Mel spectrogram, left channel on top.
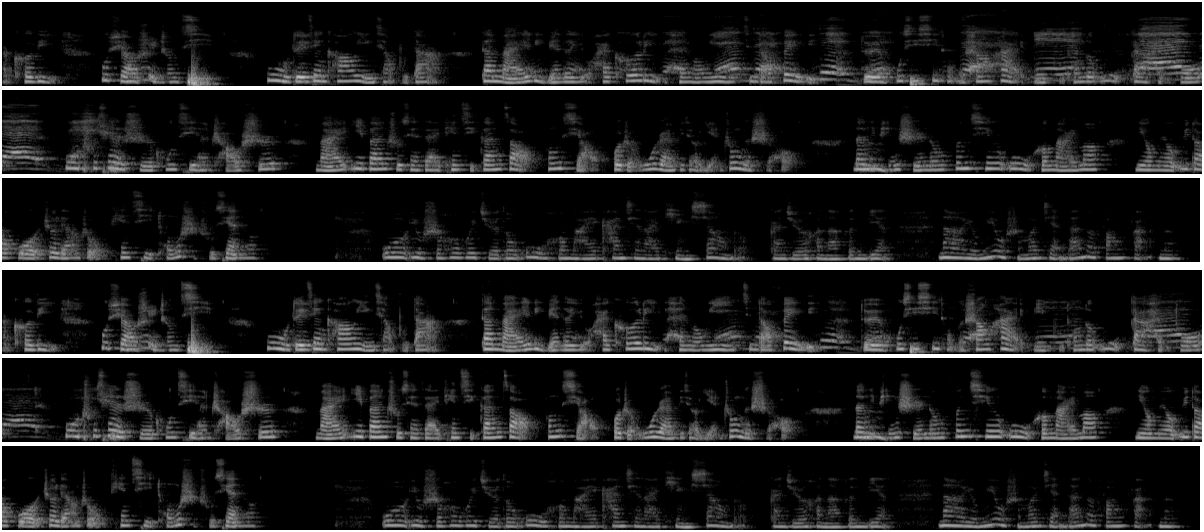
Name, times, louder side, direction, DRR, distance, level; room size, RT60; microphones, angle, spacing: voice 1, 0.0-12.0 12.3-26.6, right 1 dB, 45° right, 6 dB, 1.8 m, -33 dB
voice 2, 1.2-1.6 3.0-3.1 12.9-13.2 20.6-20.9 27.3-31.4 31.7-35.7, equal, 5° right, 3 dB, 1.4 m, -36 dB
Speech, 5.1-5.8 6.1-9.0 9.3-10.8 11.2-13.0, left 5 dB, 75° left, 0.8 m, -39 dB
11.0 x 5.1 x 7.0 m, 0.40 s
head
